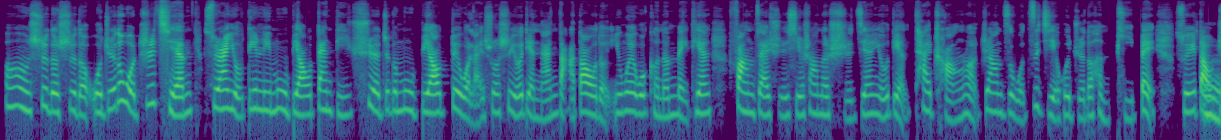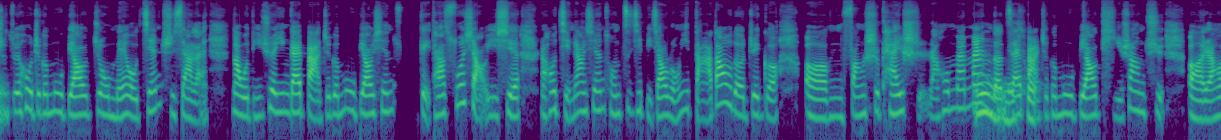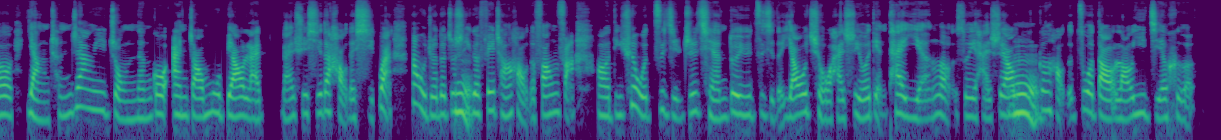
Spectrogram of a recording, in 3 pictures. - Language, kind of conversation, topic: Chinese, advice, 如何面对对自己要求过高、被自我批评压得喘不过气的感觉？
- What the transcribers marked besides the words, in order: other background noise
